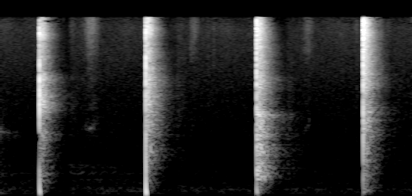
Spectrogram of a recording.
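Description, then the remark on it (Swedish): Four sharp, evenly spaced hand claps, about one second apart, each a loud bright crack with a quick decaying tail. No voices, just the claps. “Emrik, nu klappar jag.”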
